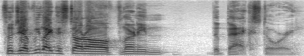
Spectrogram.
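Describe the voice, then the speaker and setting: Lively male podcast co-host. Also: on the high side, moderate pace. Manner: animated, hyping up the guest. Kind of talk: casual podcast chat.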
